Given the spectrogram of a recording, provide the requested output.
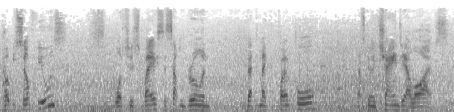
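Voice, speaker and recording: A man's voice: on the high side, moderate pace. A man in his thirties chatting casually to camera in an upbeat, slangy hype style. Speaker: vlogger and rugby league player. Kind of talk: casual vlog chat to camera. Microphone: handheld camera at arm's length. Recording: clear background noise, traffic and room sounds.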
